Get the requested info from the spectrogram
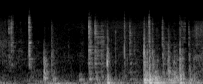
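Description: A run of sharp knocks and clicks, then louder low bumps and rumbling about halfway through: handling noise and knocks on a fishing boat's deck as the camera is moved about.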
